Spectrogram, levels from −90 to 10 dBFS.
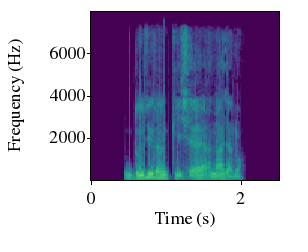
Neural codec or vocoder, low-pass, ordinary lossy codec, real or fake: vocoder, 22.05 kHz, 80 mel bands, WaveNeXt; 7.2 kHz; AAC, 32 kbps; fake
